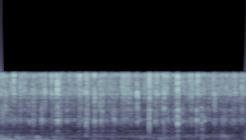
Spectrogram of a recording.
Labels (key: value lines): label: biophony, cascading saw
recorder: HydroMoth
